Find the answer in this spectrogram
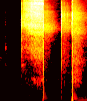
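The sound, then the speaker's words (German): A can of sparkling drink is opened: a bright, hissing fizz lasting about half a second, then two sharp metallic clicks, each trailing off in a softer fizz. No one speaks. “Ich habe Dose.”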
